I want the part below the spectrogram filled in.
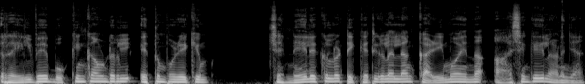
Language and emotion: Malayalam, fearful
